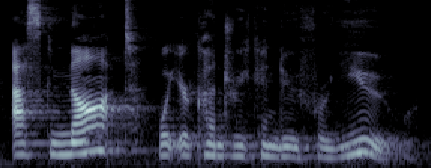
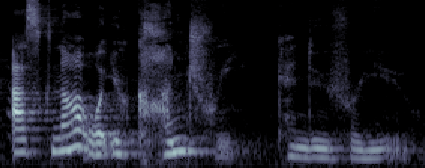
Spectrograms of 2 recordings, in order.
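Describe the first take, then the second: First: The stress falls on not and you. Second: The stress falls on country and do.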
